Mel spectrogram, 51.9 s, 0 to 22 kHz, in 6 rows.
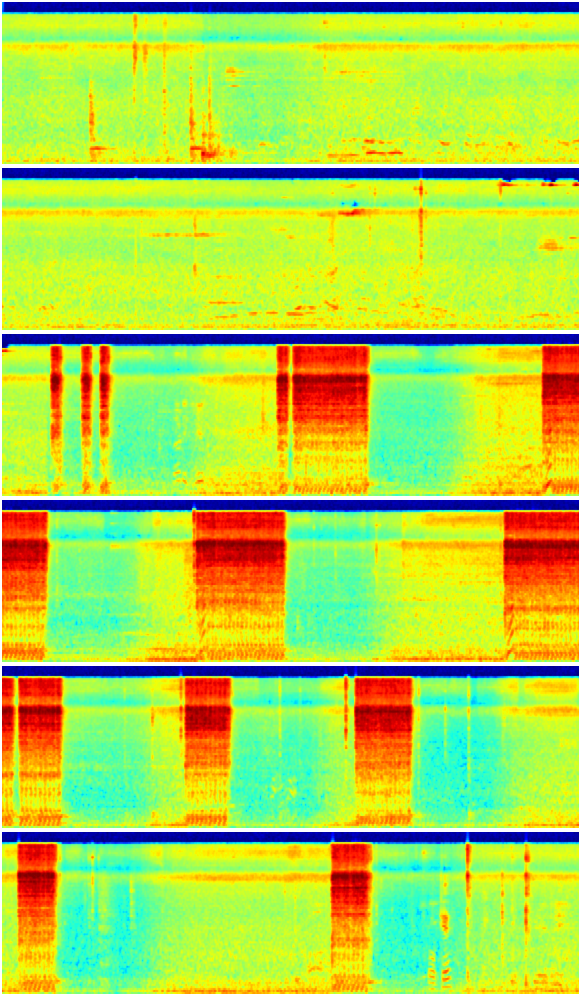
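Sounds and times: pneumatic impact wrench hammering: 0:18.0 - 0:19.1, 0:21.4 - 0:23.0, 0:25.4 - 0:26.8, 0:28.7 - 0:30.4, 0:33.4 - 0:35.8, 0:36.8 - 0:38.2, 0:39.7 - 0:41.0, 0:43.4 - 0:44.8, 0:47.6 - 0:49.0.

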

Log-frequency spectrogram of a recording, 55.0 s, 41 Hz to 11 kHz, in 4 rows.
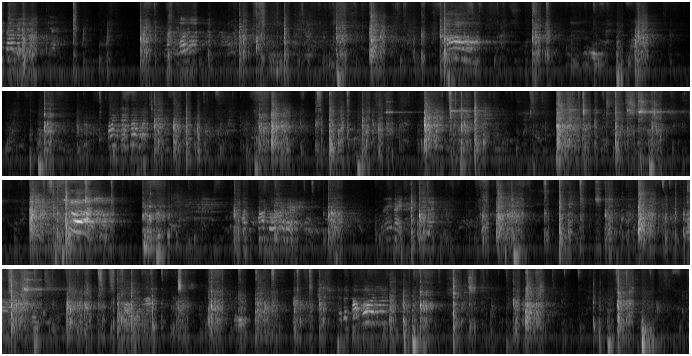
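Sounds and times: racquet striking tennis ball: 0:18.8 - 0:23.6, 0:24.8 - 0:27.2, 0:28.0 - 0:30.8, 0:37.2 - 0:44.4
tennis ball bouncing: 0:24.8 - 0:27.2, 0:37.0 - 0:41.8, 0:49.1 - 0:52.3.

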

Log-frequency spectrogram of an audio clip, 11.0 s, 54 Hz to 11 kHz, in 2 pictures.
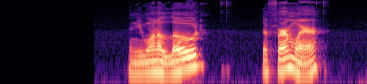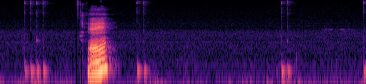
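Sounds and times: faint computer mouse clicks: 0:05.8 - 0:06.8, 0:07.6 - 0:07.8, 0:09.7 - 0:10.0.

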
